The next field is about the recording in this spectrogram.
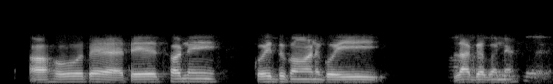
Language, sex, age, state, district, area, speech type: Dogri, male, 18-30, Jammu and Kashmir, Kathua, rural, conversation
